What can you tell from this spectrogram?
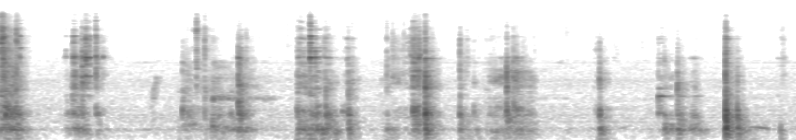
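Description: Trading cards being handled: an uneven run of short clicks, taps and rustles with brief pauses between them.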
